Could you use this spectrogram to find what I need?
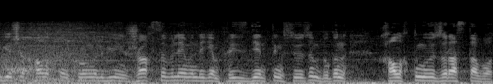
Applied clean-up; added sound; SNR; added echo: none; Bus; 5 dB; none.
